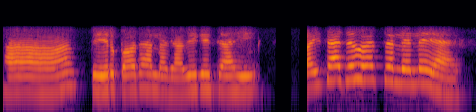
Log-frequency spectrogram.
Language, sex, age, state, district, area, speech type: Maithili, female, 18-30, Bihar, Muzaffarpur, rural, conversation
